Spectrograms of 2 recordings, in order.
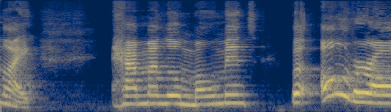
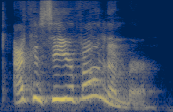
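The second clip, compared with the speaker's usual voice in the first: higher, faster, eager; quick, pitched-up reveal; excited reveal; 8 semitones higher, faster than usual. Real, not acted. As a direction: announce the discovery with a lift.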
